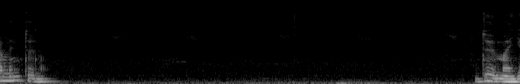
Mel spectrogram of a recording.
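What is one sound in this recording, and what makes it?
Yarn rustles softly as a crochet hook pulls it through loops.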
